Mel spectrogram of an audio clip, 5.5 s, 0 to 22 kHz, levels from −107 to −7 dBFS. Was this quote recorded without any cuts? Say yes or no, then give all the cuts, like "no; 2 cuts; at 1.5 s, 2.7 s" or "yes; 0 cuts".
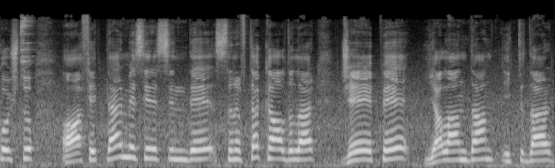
yes; 0 cuts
